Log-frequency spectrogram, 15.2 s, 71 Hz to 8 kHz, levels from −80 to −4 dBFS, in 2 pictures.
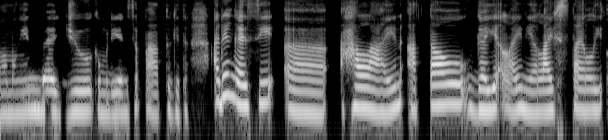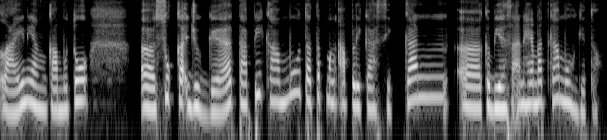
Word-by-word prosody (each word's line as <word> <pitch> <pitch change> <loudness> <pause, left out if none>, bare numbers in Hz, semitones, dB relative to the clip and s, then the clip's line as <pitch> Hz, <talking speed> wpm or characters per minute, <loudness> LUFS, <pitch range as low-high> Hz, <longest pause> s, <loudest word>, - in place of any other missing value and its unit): ngomongin 175 +2 -4
baju, 185 0 0
kemudian 175 0 -4
sepatu 165 +5 -6
gitu, 175 +1 -11 0.3
ada 265 +3 +2
gak 230 -5 +5
sih, 245 +3 -1
eee, 180 -3 -1 0.2
hal 215 -1 +3
lain 190 +2 +1
atau 230 +3 +3
gaya 195 +1 +2
lain 200 +2 -1
ya, 180 0 -2
lifestyle 195 +1 +1
li 195 - -4
lain 190 +6 +1
yang 225 -4 +1
kamu 195 0 -1
tuh, 270 +1 +4 0.7
eee, 210 -2 +5
suka 290 -3 +2
juga, 190 +1 0
tapi 250 +7 -2
kamu 270 +7 -2
tetap 275 +2 -1
mengaplikasikan, 225 +2 -1 0.4
eee, 210 -1 +1
kebiasaan 210 +1 +2
hemat 245 +1 +1
kamu, 260 -7 -1
gitu? 185 0 -11
205 Hz, 130 wpm, -21 LUFS, 185-240 Hz, 0.7 s, gak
